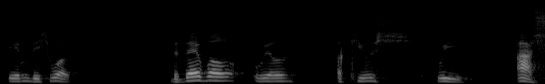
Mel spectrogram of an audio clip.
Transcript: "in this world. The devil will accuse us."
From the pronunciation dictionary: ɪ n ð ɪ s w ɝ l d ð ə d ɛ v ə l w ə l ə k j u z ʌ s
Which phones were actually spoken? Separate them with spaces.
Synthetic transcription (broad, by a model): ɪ n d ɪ s w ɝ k d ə d ɛ v ə l w ə l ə k j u s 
